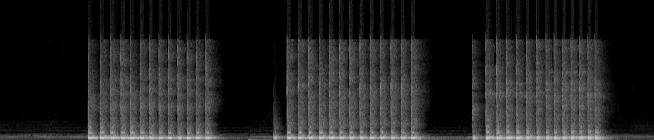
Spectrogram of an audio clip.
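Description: Three bursts of loud, rapid rattling, about a dozen pulses a second, each lasting a little over a second, over quieter background music.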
